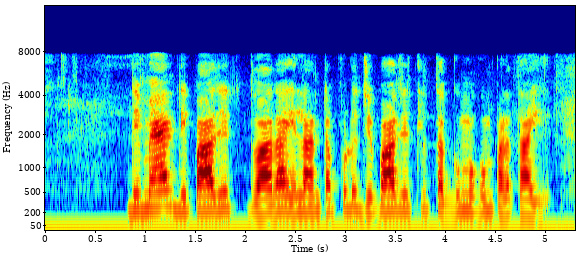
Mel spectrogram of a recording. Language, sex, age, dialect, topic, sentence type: Telugu, female, 31-35, Southern, banking, statement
